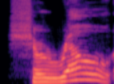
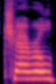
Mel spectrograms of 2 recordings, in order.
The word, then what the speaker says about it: Cherrell: Um, because I have with me here, Miss Kate Charelle. Am I saying that correctly? It's Cheryl, but you can pronounce it however you want.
